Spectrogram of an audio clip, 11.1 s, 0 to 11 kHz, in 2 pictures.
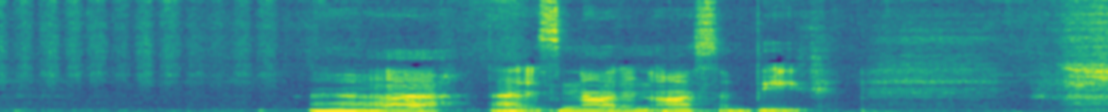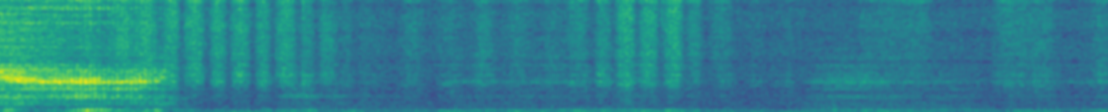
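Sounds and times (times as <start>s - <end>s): crayon scratching on paper: 0.0s - 1.6s, 6.3s - 9.3s
person exhaling: 4.4s - 6.2s.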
